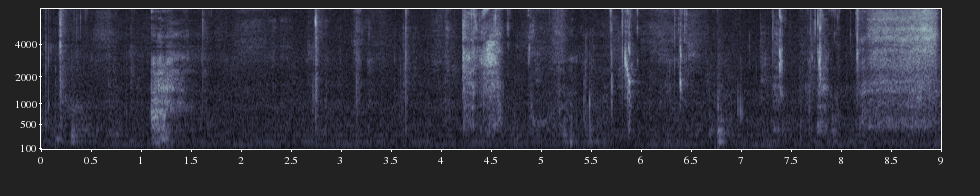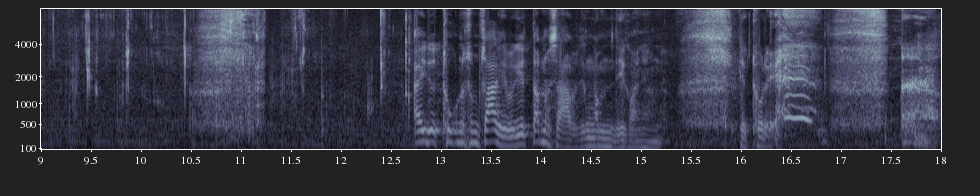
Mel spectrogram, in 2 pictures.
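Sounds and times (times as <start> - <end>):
steady low hum: 0.0 - 18.0
wet chewing mouth clicks: 2.7 - 8.3, 8.9 - 12.8.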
